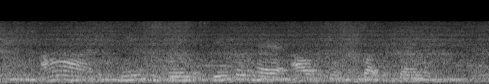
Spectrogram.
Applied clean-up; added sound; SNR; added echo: none; Train; 0 dB; none.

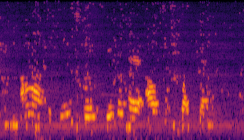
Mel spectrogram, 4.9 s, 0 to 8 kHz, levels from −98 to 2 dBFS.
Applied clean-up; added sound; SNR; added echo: classical method spectral subtraction.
